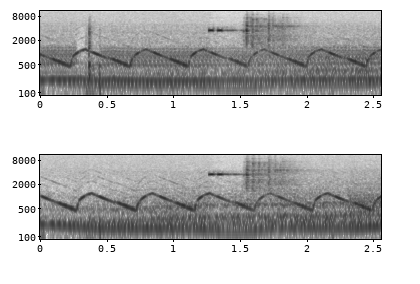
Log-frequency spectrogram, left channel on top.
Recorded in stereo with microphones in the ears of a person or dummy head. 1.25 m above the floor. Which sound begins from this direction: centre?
A camera shutter, at 1.3 s.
